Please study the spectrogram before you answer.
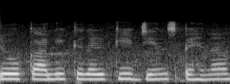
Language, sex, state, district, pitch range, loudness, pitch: Hindi, female, Chhattisgarh, Bilaspur, 235-245 Hz, -15 LUFS, 240 Hz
